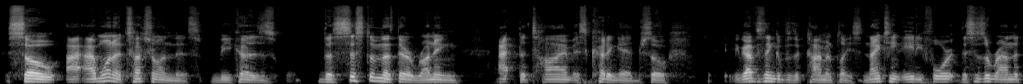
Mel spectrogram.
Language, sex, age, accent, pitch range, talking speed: English, male, 30-49, American, 115-140 Hz, 205 wpm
